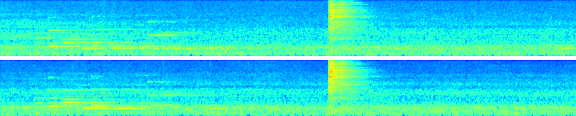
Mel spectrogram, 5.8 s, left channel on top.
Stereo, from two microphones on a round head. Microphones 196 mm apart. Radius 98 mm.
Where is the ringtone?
10° right (ahead or behind), 2.5 m.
